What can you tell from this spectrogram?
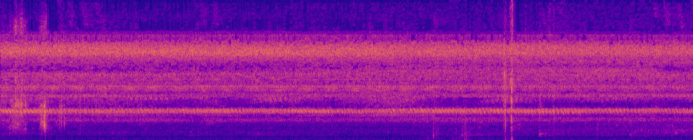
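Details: At night by the Muar River at the old Buloh Kasap bridge in Segamat, Johor, Malaysia, several crickets trill continuously in high, unbroken tones over a faint hiss of flowing water, with one or two brief sharp clicks.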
